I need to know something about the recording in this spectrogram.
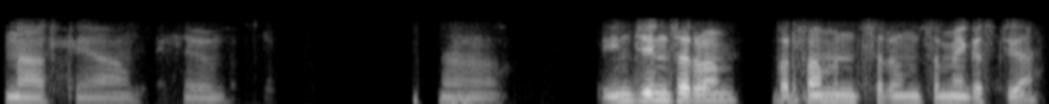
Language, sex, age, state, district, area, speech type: Sanskrit, male, 18-30, Karnataka, Belgaum, rural, conversation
